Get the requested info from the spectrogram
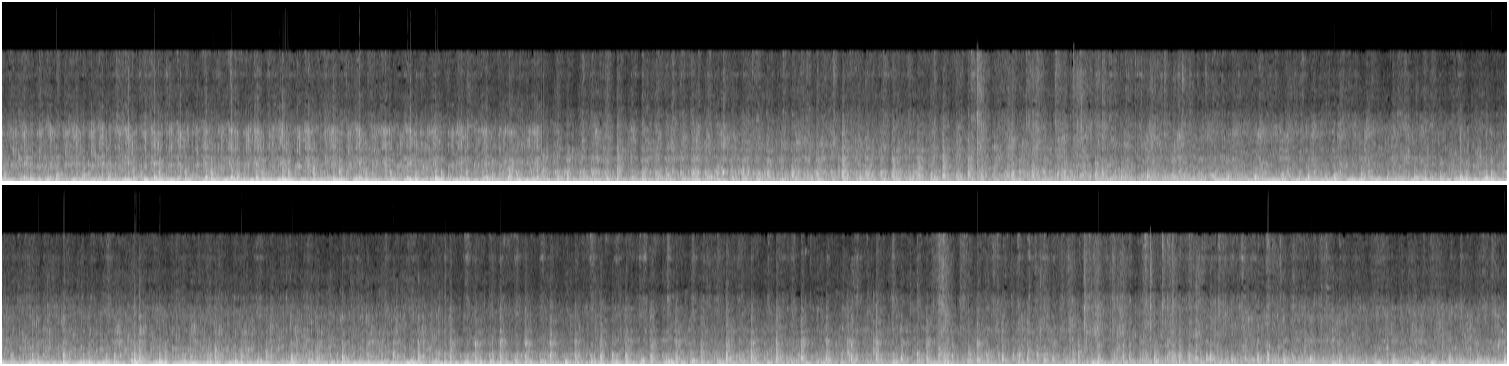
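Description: Slime squeezed through a metal meat grinder's plate, with a dense wet crackle over a steady machine hum.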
